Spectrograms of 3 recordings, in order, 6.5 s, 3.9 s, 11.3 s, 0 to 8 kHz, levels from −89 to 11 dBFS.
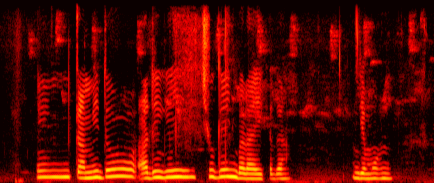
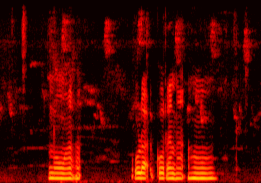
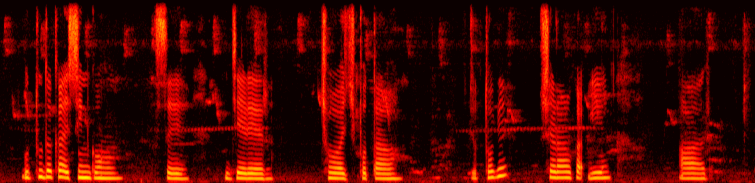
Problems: background sounds at intervals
